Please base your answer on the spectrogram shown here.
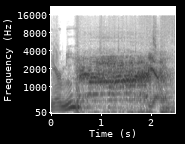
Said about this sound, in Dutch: Ehm, ja, allereerst, ehm, ja, er was heel veel lawaai op. Uh, je hoorde andere gevangenen schreeuwen.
